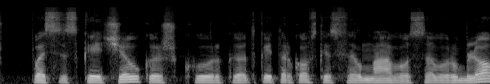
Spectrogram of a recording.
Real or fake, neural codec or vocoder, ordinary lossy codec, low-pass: real; none; Opus, 16 kbps; 14.4 kHz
